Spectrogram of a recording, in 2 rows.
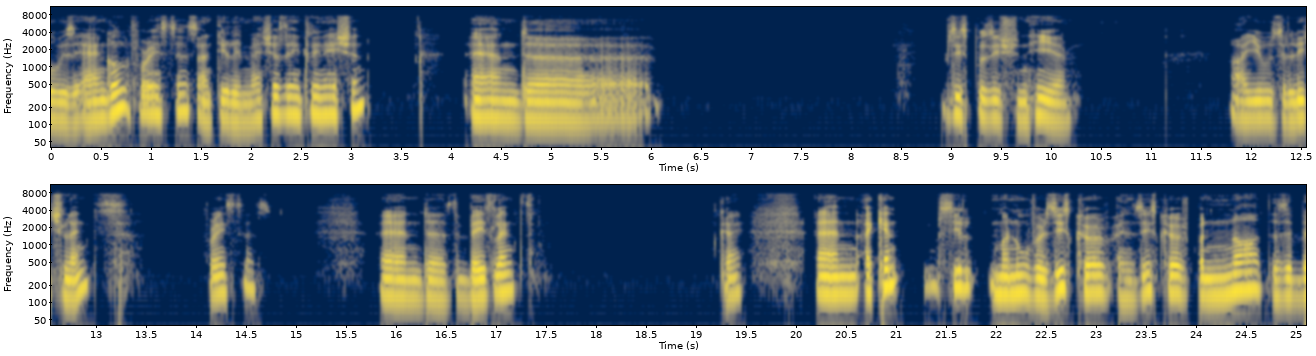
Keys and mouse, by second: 12.4 click, 17.4 click.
